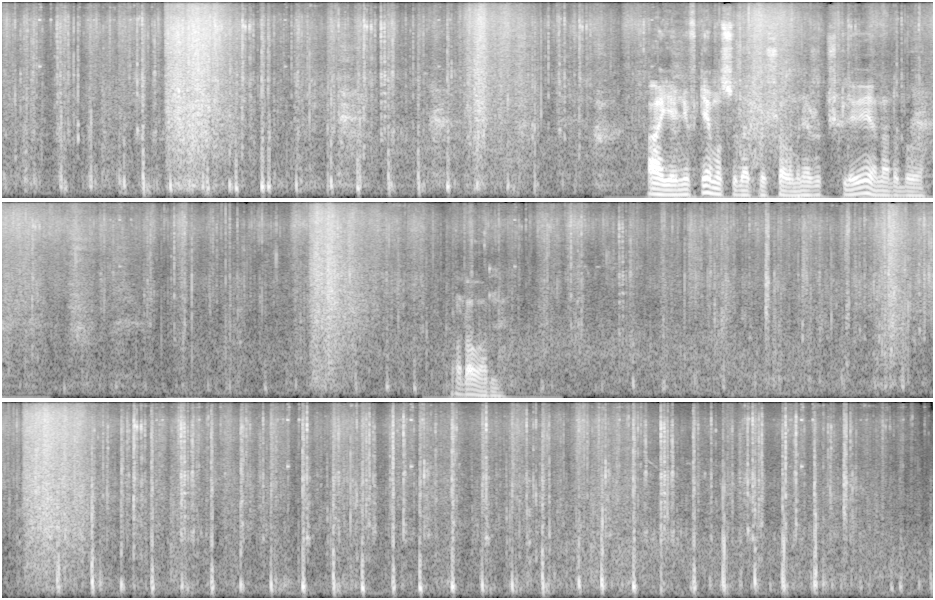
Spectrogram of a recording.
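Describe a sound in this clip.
Footsteps crunch steadily over grass and gravel.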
